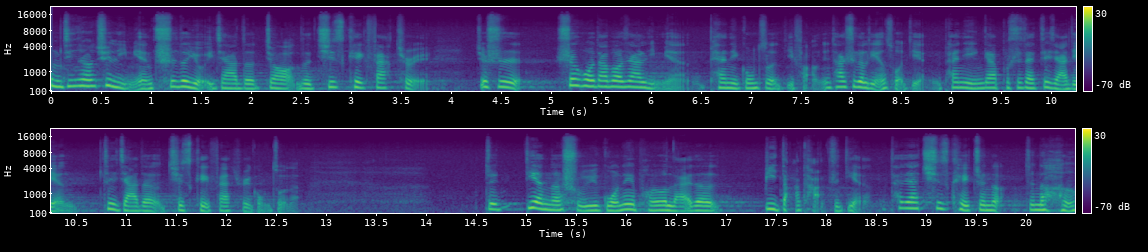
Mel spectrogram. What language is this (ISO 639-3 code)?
zho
